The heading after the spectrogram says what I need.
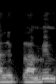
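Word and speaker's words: الم: Misalnya kaf ha ya alif lam mim, harus baca alif lam mim, dia baca alif lam ma gitu misalnya ya.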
